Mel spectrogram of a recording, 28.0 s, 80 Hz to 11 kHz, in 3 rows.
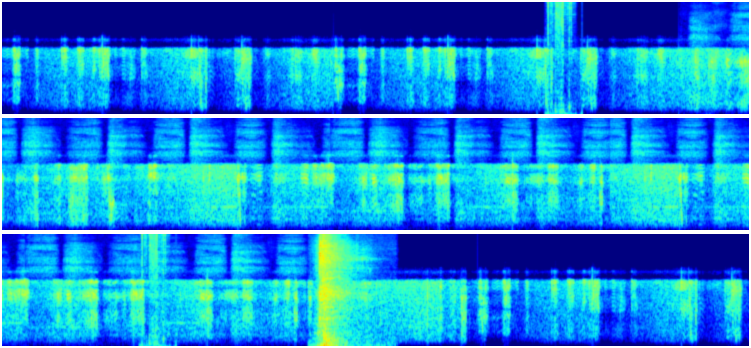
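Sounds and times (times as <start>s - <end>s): person breathing hard: 8.5s - 23.6s
loud bang with low boom: 22.5s - 23.4s.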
